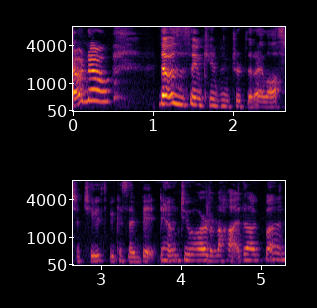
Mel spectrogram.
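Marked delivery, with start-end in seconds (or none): 0.0-0.5 mock alarm. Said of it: "we'd say".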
